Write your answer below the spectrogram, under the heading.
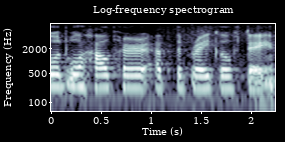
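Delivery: ordinary delivery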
